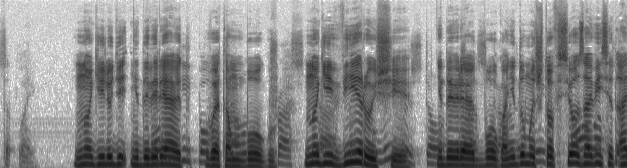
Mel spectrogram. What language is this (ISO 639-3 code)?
rus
